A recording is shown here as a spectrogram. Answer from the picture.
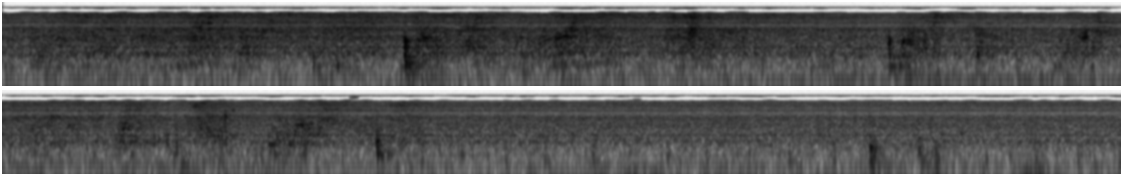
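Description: Thick onion-tomato masala sizzling in a metal kadhai, fried until the oil separates, while a spatula stirs and scrapes through it. A few sharp knocks of the spatula against the pan stand out, the loudest about two seconds in.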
